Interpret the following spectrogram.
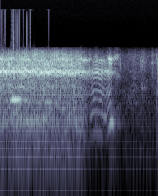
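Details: Girl deliberately burping on camera: one long, drawn-out voiced belch lasting about a second, trailing off at the end; a prolonged burp.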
